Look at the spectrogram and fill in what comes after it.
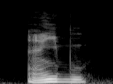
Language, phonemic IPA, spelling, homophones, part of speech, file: French, /i.bu/, hibou, hiboux, noun, Fr-hibou.ogg
- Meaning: owl (specifically, those species of owls with ear tufts; those without ear tufts are chouettes)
